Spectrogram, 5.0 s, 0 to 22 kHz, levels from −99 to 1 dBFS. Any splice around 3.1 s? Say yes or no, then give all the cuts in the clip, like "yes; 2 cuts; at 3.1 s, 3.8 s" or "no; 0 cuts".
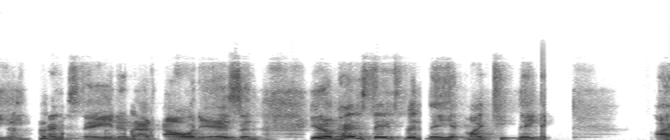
yes; 1 cut; at 3.1 s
